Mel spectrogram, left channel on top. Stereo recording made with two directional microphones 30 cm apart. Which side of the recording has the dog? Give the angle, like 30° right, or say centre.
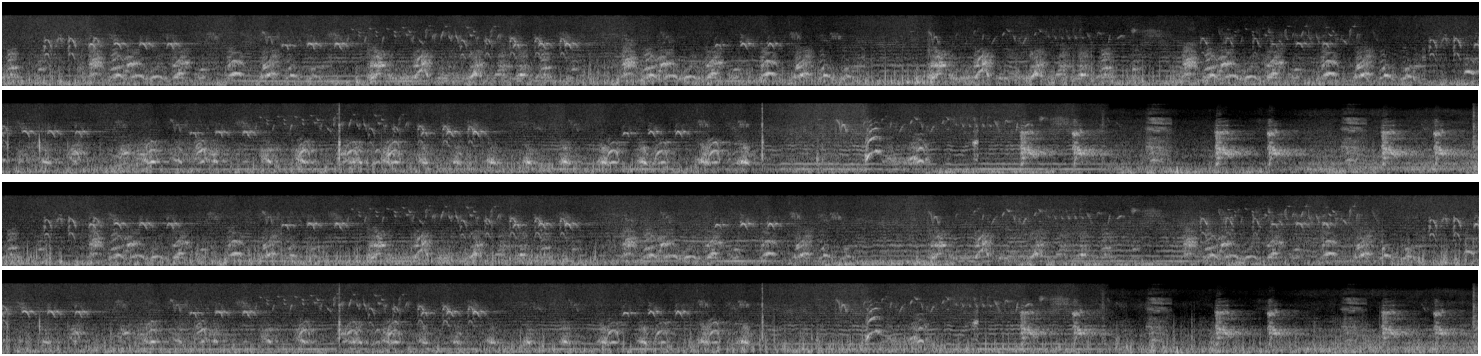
20° left.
